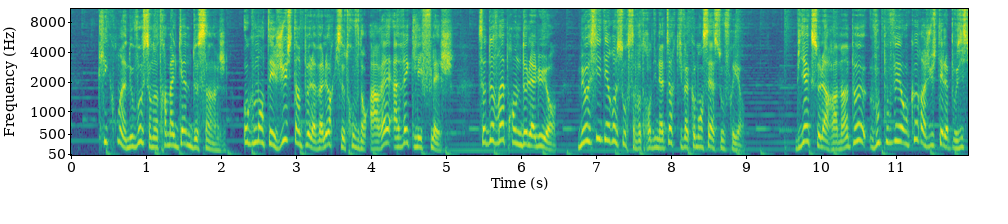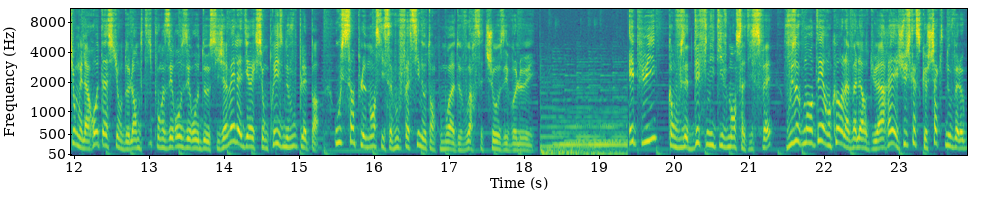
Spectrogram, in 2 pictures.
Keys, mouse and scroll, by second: 1.5 click, 4.4 click, 13.3 r, 15.8 r, 19.3 r, 22.0 click, 22.8 click, 23.5 click.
